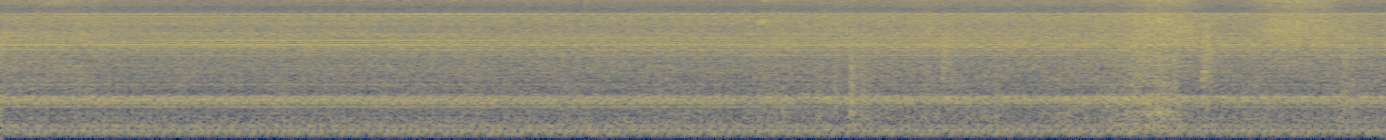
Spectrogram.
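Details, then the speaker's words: Side-door front-load washing machine at maximum spin with a load, after retightening loose top counterweight that had shifted backward: steady even hum, no knocking or banging; normal balanced spin cycle. "Hai ini kecepatan maksimal Alhamdulillah sudah sudah tidak Berisik lagi ya tidak mengganggu tetangga lagi hehehe ini kecepatan maksimal dengan kapasitas cucian di dalam happen"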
